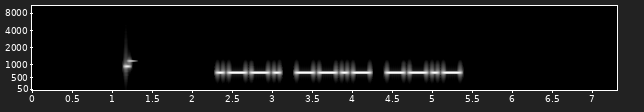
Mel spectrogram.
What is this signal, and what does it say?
Morse code, heard as a keyed tone, about 17 wpm, 700 Hz. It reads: PQQ
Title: USA Call Sign Postfixes - 3 Letters 17wpm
